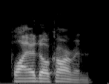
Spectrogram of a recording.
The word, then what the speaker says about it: Playa del Carmen: Is there Playa, del, Playa del Carmen. Oh, that's how you say it.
